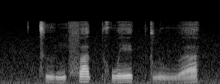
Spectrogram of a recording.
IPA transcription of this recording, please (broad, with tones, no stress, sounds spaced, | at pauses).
tʰ ɯ˩˦ ŋ f a˥˩ t̚ kʰ w eː˦˥ t̚ k l u˩˦ a̯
